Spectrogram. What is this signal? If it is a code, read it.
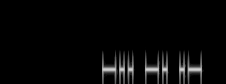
Morse code, heard as a keyed tone, about 28 wpm, 700 Hz. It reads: DNA
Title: All Cut Numbers - 3-Digit 28wpm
